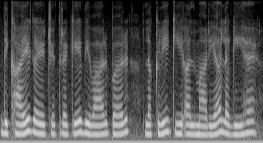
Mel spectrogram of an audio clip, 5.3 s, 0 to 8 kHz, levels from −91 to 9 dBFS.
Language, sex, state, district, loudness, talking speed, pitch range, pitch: Hindi, female, Assam, Kamrup Metropolitan, -15 LUFS, 125 wpm, 195-215 Hz, 205 Hz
